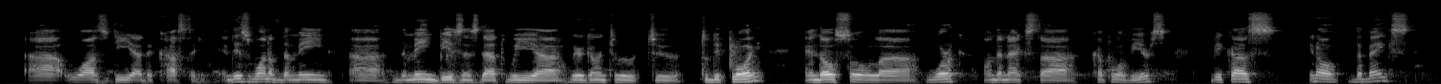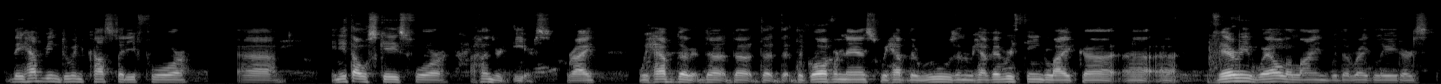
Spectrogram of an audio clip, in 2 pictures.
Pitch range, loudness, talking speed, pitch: 100-120 Hz, -29 LUFS, 175 wpm, 110 Hz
